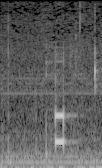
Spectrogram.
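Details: A single short electronic beep from a keypress on a vascular Doppler, over faint room hum.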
